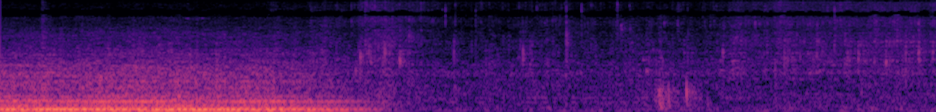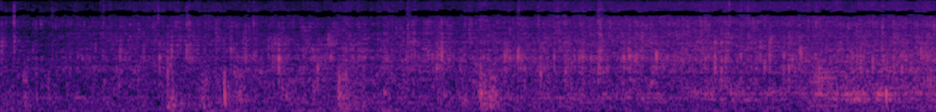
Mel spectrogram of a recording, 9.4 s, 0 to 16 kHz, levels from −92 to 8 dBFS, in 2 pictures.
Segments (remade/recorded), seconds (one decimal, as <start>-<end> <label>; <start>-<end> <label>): 0.0-9.4 recorded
